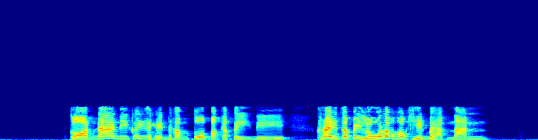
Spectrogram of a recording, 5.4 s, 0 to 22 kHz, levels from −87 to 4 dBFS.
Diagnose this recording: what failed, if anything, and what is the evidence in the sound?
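Listening to the speech carefully, nothing in the recording stood out as a fault at any stage.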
